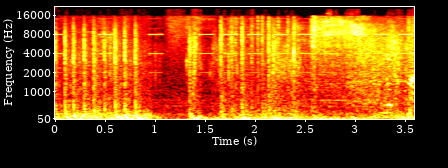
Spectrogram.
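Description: Missile barrage in a video game: a loud run of rapid launches and explosions at first, then a brief lull before a steady, quieter rattle of mechanical clicks and distant impacts continues, with no speech.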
